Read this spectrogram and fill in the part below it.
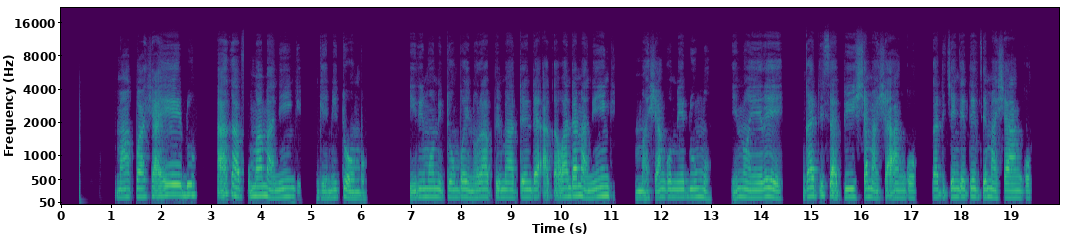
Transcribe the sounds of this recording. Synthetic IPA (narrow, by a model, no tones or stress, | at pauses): maɡwaʃa̰eɗu | a̰kap͡fumamaniŋɡi | ŋɡe̞mito̞ːmbo̞ | irimo̞mito̞mbo̞ino̞rapimate̞ndeʔa̰ka̰wandamaniŋɡi | mumaʃaŋɡo̞me̞ɗumo | ḭno̞ere | ŋɡatisa̰piʃamaʃa̰ŋɡo̞ | ŋɡatit͡ʃe̞ŋɡe̞te̞d͡ze̞maʃaːŋɡo̞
